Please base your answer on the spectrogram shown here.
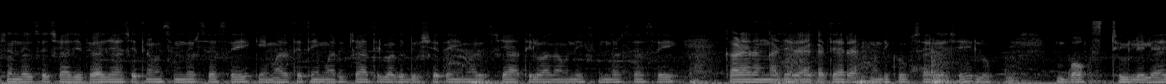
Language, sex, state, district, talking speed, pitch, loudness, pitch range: Marathi, male, Maharashtra, Pune, 170 wpm, 115 Hz, -39 LUFS, 110-115 Hz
